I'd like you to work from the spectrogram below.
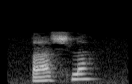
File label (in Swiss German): "baschle", alsace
